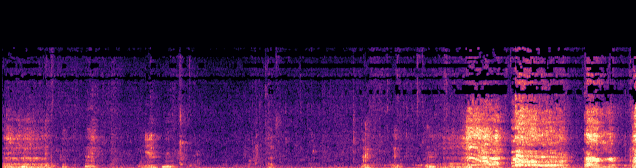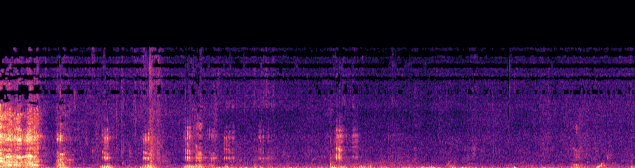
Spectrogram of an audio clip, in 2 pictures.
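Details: Farm-raised pigs kept by a family for sale, fed and played with regularly, make rough noisy grunts and harsher squealing bursts, loudest in the middle, amid shuffling and background farm noise.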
